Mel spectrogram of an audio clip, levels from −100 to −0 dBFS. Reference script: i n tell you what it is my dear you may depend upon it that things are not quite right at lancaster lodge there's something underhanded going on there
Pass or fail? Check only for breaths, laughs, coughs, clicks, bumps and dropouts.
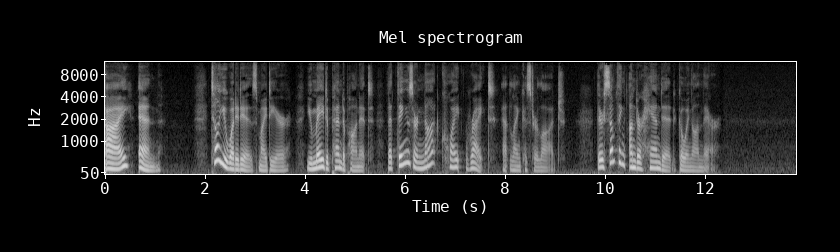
pass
